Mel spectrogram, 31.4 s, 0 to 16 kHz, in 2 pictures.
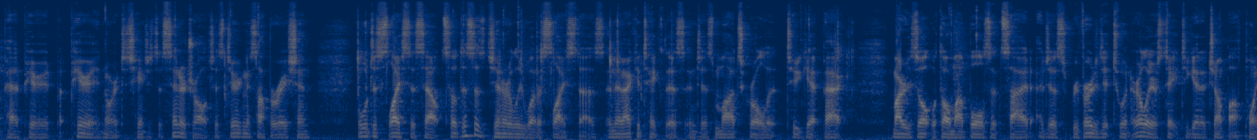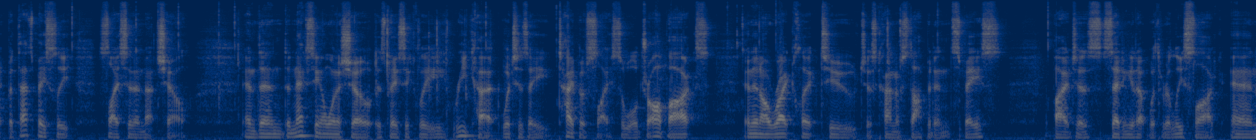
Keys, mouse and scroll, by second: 2.8 shift+middle click, 4.4 x, 5.6 click, 6.3 shift+middle click, 6.7 alt+a, 7.0 click, 7.6 q, 8.1 shift+click, 8.5-9.4 scroll up 8, 10.0 click, 10.4 alt+a, 11.9 middle click, 14.6 middle click, 16.2 middle click, 17.2 click, 17.7 middle click, 18.8 scroll up 1, 19.4 click, 20.3 KP_1, 21.1 alt+z, 21.6-21.9 shift+scroll up 3, 22.6 click, 24.8 right click, 25.4 middle click, 26.0 scroll down 3, 26.7 alt+z, 27.4-28.9 middle drag, 31.3 shift+middle click.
